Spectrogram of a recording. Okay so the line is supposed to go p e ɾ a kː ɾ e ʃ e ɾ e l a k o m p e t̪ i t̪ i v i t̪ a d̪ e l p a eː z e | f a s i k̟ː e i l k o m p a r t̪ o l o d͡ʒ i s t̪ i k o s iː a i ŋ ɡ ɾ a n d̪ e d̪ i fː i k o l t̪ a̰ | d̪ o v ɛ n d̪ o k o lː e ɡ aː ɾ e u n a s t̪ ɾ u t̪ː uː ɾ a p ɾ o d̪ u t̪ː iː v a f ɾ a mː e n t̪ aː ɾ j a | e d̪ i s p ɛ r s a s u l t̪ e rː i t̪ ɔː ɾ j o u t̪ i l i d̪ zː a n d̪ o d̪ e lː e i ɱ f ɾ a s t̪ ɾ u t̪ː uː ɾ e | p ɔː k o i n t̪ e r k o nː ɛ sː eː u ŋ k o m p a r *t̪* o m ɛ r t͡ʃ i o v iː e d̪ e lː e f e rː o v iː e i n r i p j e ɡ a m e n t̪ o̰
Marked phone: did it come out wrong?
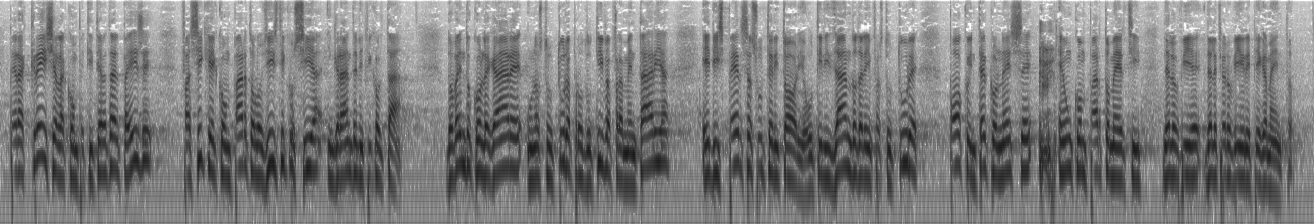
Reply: no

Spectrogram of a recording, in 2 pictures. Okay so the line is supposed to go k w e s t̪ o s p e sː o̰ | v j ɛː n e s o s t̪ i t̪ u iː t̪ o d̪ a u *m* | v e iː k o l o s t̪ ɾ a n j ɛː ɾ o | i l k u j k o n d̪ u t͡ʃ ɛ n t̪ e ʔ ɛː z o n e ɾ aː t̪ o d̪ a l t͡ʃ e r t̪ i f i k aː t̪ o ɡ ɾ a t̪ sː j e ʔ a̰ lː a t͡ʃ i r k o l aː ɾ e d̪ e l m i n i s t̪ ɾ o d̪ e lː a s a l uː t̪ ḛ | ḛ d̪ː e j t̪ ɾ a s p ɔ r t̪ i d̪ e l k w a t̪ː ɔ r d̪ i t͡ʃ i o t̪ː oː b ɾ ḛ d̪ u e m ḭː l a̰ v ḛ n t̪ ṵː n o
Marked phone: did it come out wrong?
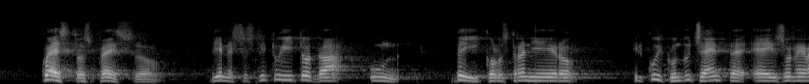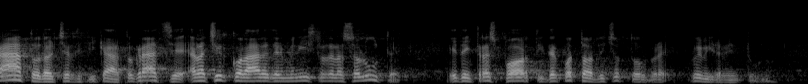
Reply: yes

